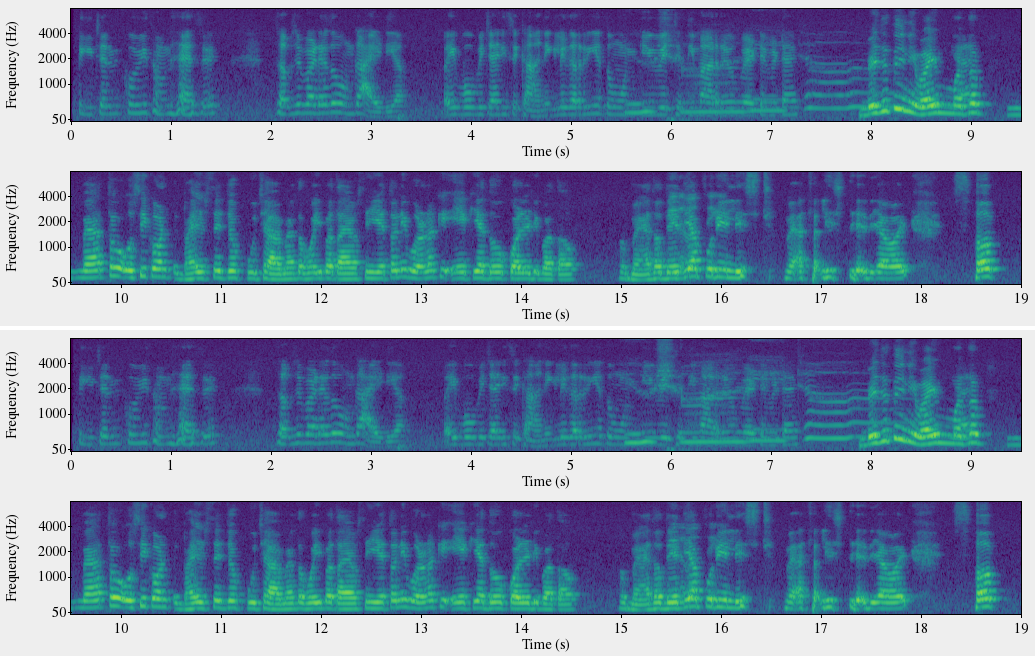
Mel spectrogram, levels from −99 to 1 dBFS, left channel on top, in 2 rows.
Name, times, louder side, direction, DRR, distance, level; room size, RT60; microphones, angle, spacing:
voice 1, 0.0-3.4 3.7-7.3 8.8-9.0 15.4-16.1, left 2 dB, 85° left, 1.3 m, -44 dB
Female singing, 5.5-9.0, right 4 dB, 65° right, 0.8 m, -45 dB
voice 2, 7.9-9.1 9.4-14.5 15.0-16.3 16.6-18.7, equal, ahead, 0.6 m, -28 dB
4.0 x 2.6 x 3.0 m
head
